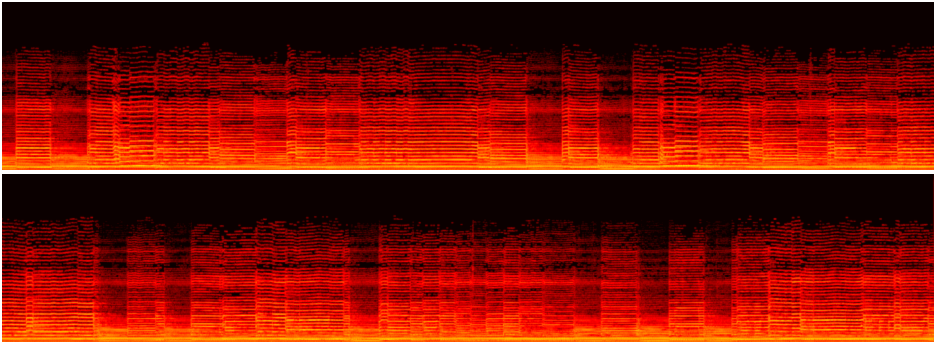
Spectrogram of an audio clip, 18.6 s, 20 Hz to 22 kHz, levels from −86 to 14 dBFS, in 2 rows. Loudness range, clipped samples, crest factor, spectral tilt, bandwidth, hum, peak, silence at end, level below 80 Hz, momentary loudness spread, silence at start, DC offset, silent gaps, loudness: 2 LU; under 0.1%; 14 dB; -2.5 dB/octave; 16 kHz; none; -8 dBFS; 0 s; -40 dBFS; 4 LU; 0 s; under 0.1%; none; -20 LUFS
